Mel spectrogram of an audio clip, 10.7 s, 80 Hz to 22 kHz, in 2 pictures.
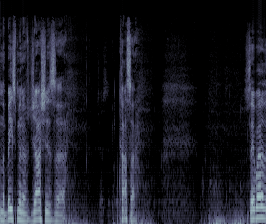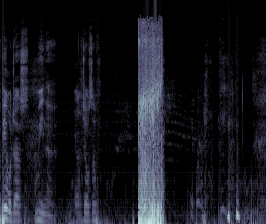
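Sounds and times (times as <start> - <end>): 
speech: 0.0 - 1.5, 2.4 - 2.8, 4.9 - 6.4, 7.0 - 7.4
loud raspy fart noise: 8.0 - 8.6.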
